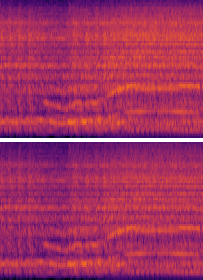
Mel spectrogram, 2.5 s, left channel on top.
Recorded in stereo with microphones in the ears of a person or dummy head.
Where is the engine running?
5° right (ahead or behind).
